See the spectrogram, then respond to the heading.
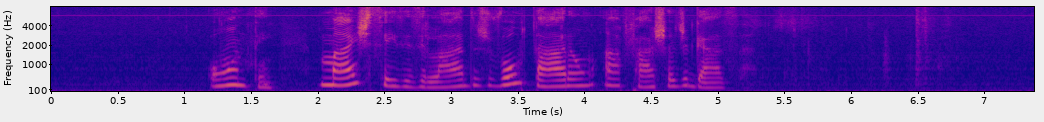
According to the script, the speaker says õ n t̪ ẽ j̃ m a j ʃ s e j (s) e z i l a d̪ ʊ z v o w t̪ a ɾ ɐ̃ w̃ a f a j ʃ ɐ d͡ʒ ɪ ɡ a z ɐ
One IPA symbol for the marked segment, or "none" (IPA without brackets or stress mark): z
